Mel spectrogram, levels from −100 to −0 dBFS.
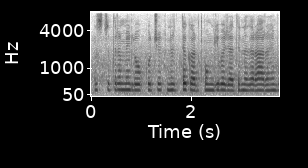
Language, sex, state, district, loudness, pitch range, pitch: Hindi, female, Jharkhand, Jamtara, -26 LUFS, 210-220 Hz, 215 Hz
